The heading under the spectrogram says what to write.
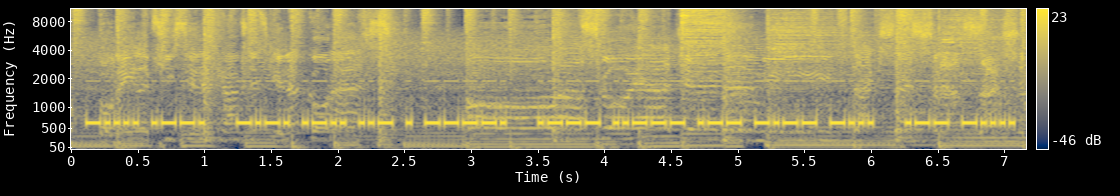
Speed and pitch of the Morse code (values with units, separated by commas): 34 wpm, 630 Hz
